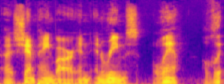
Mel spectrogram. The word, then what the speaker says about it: Reims: Palais was like a champagne bar and and Reims oh yeah oh it's pronounced lean I was outside of champagne or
